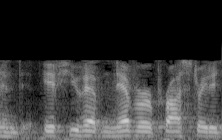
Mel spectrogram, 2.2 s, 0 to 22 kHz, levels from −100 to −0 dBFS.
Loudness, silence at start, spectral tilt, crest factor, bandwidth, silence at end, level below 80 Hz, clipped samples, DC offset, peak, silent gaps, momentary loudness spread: -32 LUFS; 0 s; -10 dB/octave; 18 dB; 3.9 kHz; 0 s; -56 dBFS; under 0.1%; under 0.1%; -14 dBFS; none; 7 LU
